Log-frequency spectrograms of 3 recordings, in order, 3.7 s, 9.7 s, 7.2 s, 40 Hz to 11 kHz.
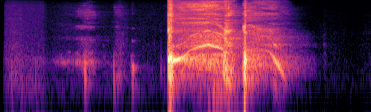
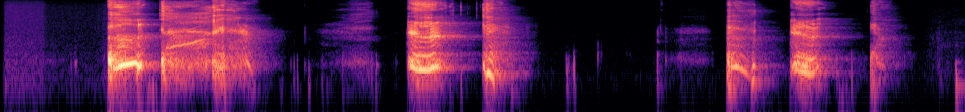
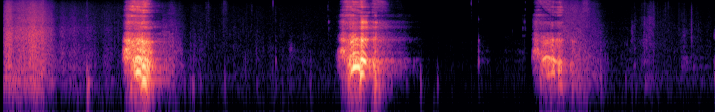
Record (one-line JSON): {"cough_length": "3.7 s", "cough_amplitude": 29204, "cough_signal_mean_std_ratio": 0.32, "three_cough_length": "9.7 s", "three_cough_amplitude": 27501, "three_cough_signal_mean_std_ratio": 0.33, "exhalation_length": "7.2 s", "exhalation_amplitude": 28046, "exhalation_signal_mean_std_ratio": 0.24, "survey_phase": "beta (2021-08-13 to 2022-03-07)", "age": "45-64", "gender": "Male", "wearing_mask": "No", "symptom_cough_any": true, "symptom_shortness_of_breath": true, "symptom_sore_throat": true, "symptom_diarrhoea": true, "symptom_fatigue": true, "symptom_onset": "5 days", "smoker_status": "Never smoked", "respiratory_condition_asthma": false, "respiratory_condition_other": false, "recruitment_source": "Test and Trace", "submission_delay": "2 days", "covid_test_result": "Positive", "covid_test_method": "ePCR"}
